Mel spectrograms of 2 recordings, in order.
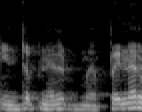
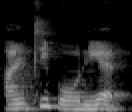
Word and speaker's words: entrepreneur: वैसे अपन बोलते हैं इंटरप्रेनर बोलते हैं इसको, इंटरप्रेनर वैसे अपनी भाषा में बोलते हैं अपन, अपनी जो मदर टंग होती है उसमें बोलते हैं इसका प्रोनाउंसिएशन। बट एग्जैक्ट वर्ड क्या होगा इसका, एंट्रप्रेन्योर, इसका मतलब कोई उद्यमी।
